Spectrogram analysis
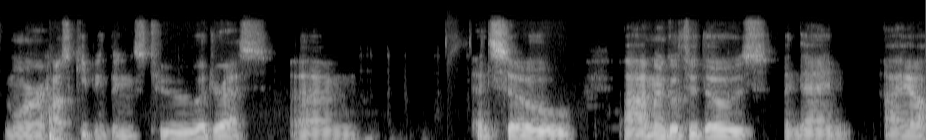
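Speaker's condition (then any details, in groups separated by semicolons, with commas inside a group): No condition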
